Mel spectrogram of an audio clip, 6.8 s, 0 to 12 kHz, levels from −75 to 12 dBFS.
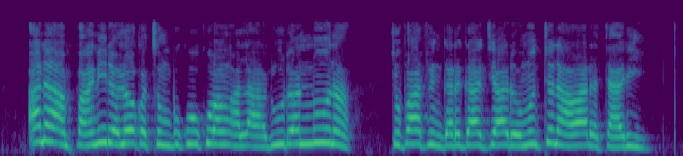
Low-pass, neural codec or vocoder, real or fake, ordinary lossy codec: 7.2 kHz; codec, 16 kHz, 4 kbps, FunCodec, trained on Chinese and English, 50 frames a second; fake; none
